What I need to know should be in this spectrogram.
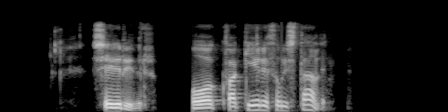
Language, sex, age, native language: Icelandic, male, 30-39, Icelandic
